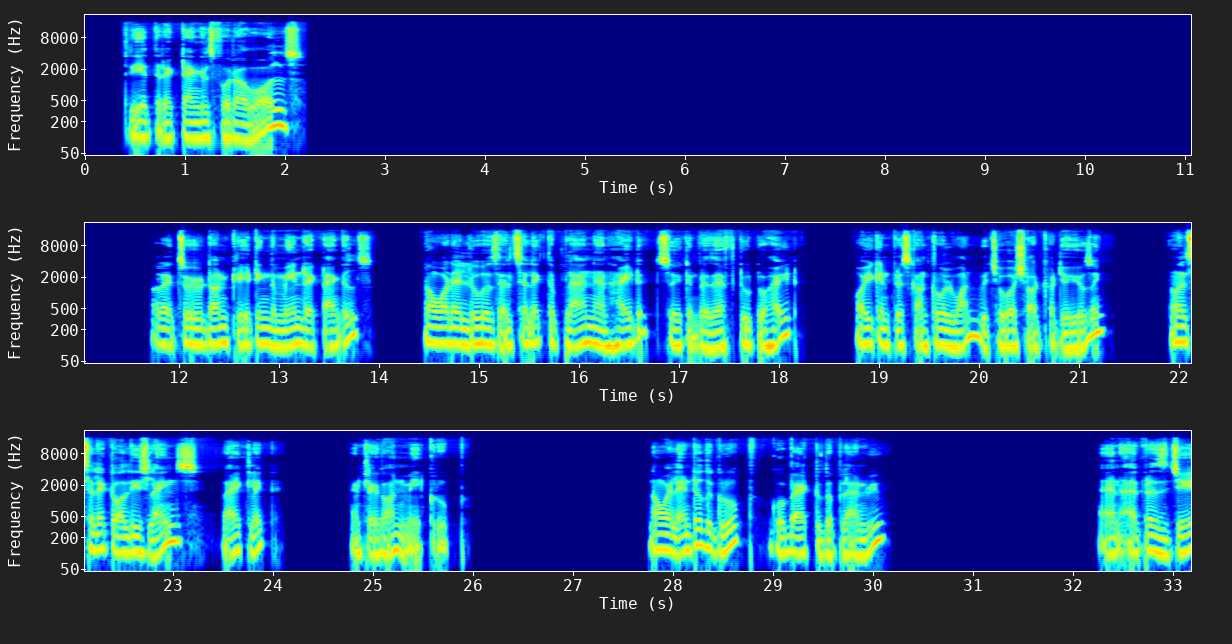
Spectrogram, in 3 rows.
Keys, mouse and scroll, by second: 0.0-1.4 scroll up 4, 1.4-1.7 scroll down 4, 1.7-2.2 scroll up 10, 3.0 scroll down 13, 3.3 scroll up 5, 3.8 scroll down 6, 4.0 scroll up 2, 4.7-5.5 scroll up 19, 5.9-6.5 scroll down 13, 6.5-8.2 scroll up 1, 8.6-9.2 scroll up 13, 9.2-9.6 scroll down 19, 9.8-10.8 scroll up 22, 11.0-12.9 scroll down 10, 13.0 middle click, 14.4 space, 15.8 middle click, 17.1 F2, 17.8 scroll down 7, 20.4 middle click, 22.8-23.5 scroll up 5, 23.5 right click, 25.6 middle click, 27.0-28.3 scroll up 5, 28.5 double click, 32.1-33.1 scroll up 14.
